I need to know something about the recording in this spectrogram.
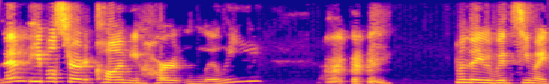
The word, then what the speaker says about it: Heart1lly: But then upon like second glance, it's like, oh no, that's Heart1lly. There is no L before that.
